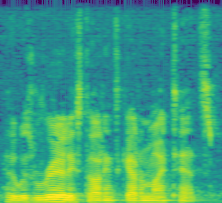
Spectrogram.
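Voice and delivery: plain reading voice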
